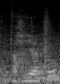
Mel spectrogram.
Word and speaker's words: ajiaco: Ajiaco.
